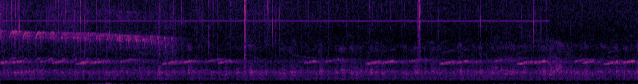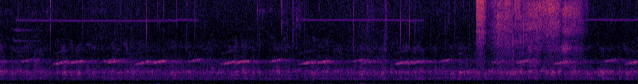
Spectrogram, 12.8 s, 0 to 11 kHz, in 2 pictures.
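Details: First frog chorus of 2013, outdoors: many frogs calling together in a dense, continuous trilling chorus, with short pulsed notes repeated steadily above the mass of sound, plus a few brief knocks and a burst of noise near the end.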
